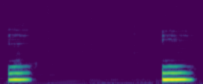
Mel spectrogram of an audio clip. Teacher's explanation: When we pronounce u, our lips are rounded, protruding into small holes. The back of the tongue was raised and the vocal cords trembled.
